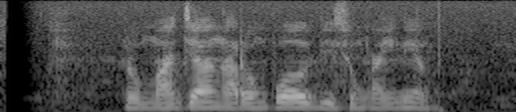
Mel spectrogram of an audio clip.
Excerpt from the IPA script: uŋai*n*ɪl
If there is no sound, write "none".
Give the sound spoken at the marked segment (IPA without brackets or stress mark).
n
